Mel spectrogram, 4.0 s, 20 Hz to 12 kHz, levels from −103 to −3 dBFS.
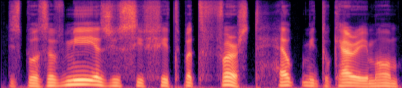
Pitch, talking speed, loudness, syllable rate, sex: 120 Hz, 225 wpm, -19 LUFS, 4.7 syllables/s, male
